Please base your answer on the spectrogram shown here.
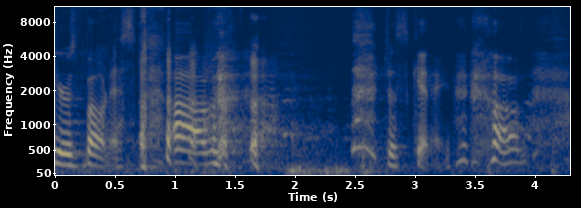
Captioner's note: laughs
